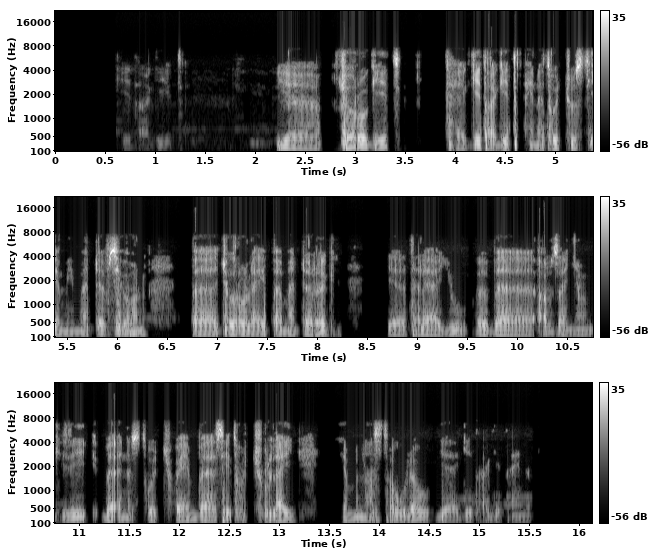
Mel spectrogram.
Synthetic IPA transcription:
ɡ̥et̪ʼaɡet̪ʼ | jɛd͡ʒoɾo̞ɡe̞t̪ʼ | kʰəɡe̞t̪ʼa̰ɡe̞t̪ʼajnət̪ʰo̞t͡ʃːwʊst̪ʼjɛmːimːəd̪əβsiho̞n | b̥əd͡ʒo̞ɾo̞lajbəməd̪ːəɾəɡ | jɛt̪ʰələjajːubəa̰βzaɲːawnɡize̞bəʔɨnɨst̪ʰo̞t͡ʃːwɔjɪmbəse̞̰t̪ʰo̞t͡ʃːulʔa̰j | jɛmːɨna̰st̪ʰə̰wləwjɛɡe̞t̪ʼa̰ɡe̞t̪ʰʼajnət̪

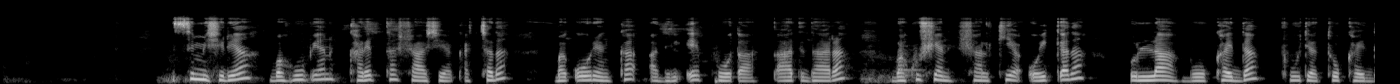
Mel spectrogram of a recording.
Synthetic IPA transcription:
ʔɪsːɪmɪʃɪɾɪjabɐɦuːpʼɪjɐnkʰɐɾɛt̪ːɐʃaːʃɪjɐkʼɐt͡ʃːɐd̪ɐ | bɐkʼo̞ːɾɪjɐŋkːɐɐd̪ɪlʔɛpʰoːt̪ʼaːt̪ʼaːt̪ʼːɪd̪aːɾɐbɐkʊʃɪjɐnʃɐlkʰːɪjɐʔɔjkʼːɐd̪ɐ | ʊlːaːboːkːɐjd̪ːɐ | pʰuːt̪ɪjɐt̪ɔkʰːɐjd̪ːɐ

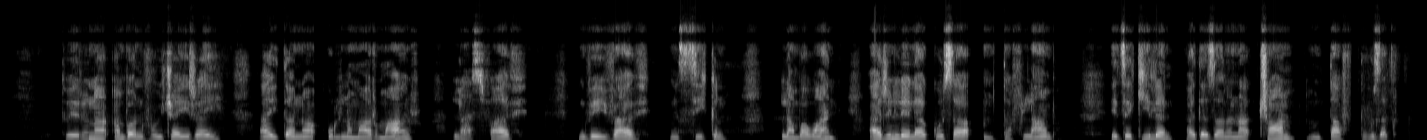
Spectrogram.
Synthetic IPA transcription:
t̪ueɾanəʔambanivuiʈ͡ʂəiɾaj | aɦit̪anəulunəmaɾumaɾu̥ | lasi̥v̥avi̥ | niveivavi̥ | nisikinə̥ | lambawani̥ | aɾinilelakusəmit̪afulambə̥ | et͡sakilani̥ad̪azananəʈ͡ʂamimit̪afu̥b̥uzakə̥

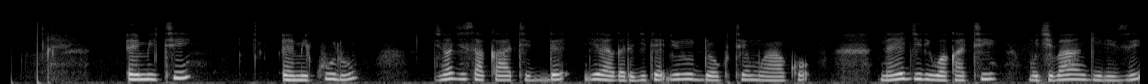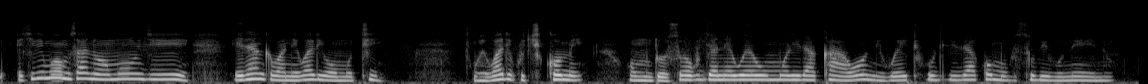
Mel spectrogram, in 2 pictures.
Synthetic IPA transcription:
e̞mitʰi | e̞mikʰulu | ɟinaɟisakatidːe̞ɟiaɡateɟiteɟiludːo̞ku̥tʰe̞mwaːkʰo̞ | naje̞ɟiɾiwakatʰi | muciβaːɲɡiɾizieciɾimwo̞ːmusano̞ːmuːɲɟi | eɾaŋɡawanewalio̞mutʰi | we̞walikuci̥ko̞me̞ | o̞muːntuosoβokuɟane̞we̞ːwumuliɾakaːwo̞newe̞tʰuliɾiɾako̞muβusuβiβune̞ːno̞

